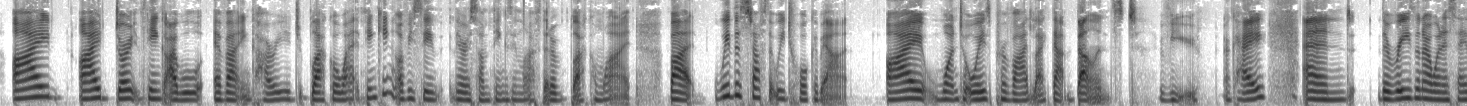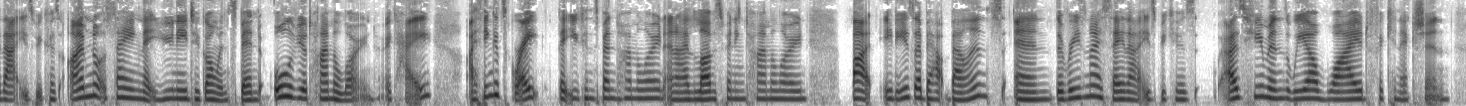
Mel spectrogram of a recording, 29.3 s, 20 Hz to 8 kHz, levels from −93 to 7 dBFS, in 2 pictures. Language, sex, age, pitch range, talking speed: English, female, 10-29, 210-245 Hz, 215 wpm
